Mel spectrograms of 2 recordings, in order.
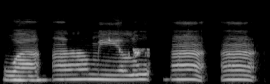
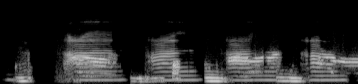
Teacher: Jadi, wasul halqi adalah tengah tenggorokan. Jadi, Bu, ain bukan dari hidung, ya.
